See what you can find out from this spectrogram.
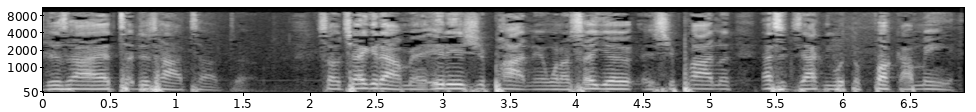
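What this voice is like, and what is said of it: Hoarse voice. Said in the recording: “I'm a little hoarse from last night, y'all ... I'm a little hoarse.”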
